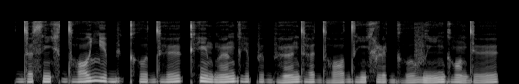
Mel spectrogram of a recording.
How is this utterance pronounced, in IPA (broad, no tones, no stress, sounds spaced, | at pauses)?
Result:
d œ s ĩ x dʱ ɔ ʎ e b y kʰ ʊ dʱ ø kʰ ẽ b œ̃ ɡʱ ɪ p ʏ bʱ œ̃ dʱ œ dʱ ɔ dʱ ĩ x ɭ ɪ ɡʱ ʊ v ĩ ɡʱ ɔ̃ d ø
